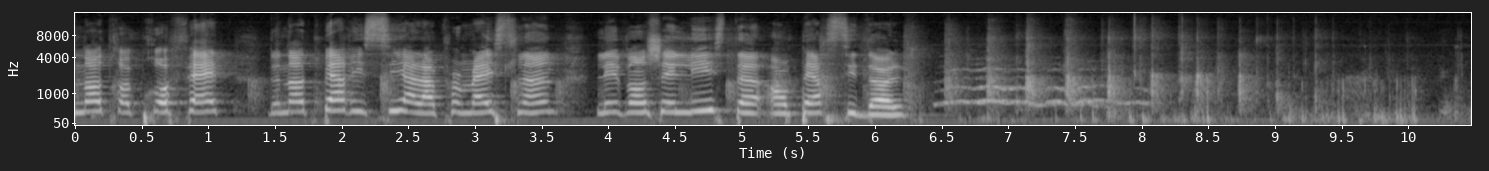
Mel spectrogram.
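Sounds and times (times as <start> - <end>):
speech: 0.2 - 6.9
crowd applauding: 6.4 - 10.0.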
